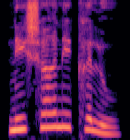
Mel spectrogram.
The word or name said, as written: ನಿಷಾನಿಖಲು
